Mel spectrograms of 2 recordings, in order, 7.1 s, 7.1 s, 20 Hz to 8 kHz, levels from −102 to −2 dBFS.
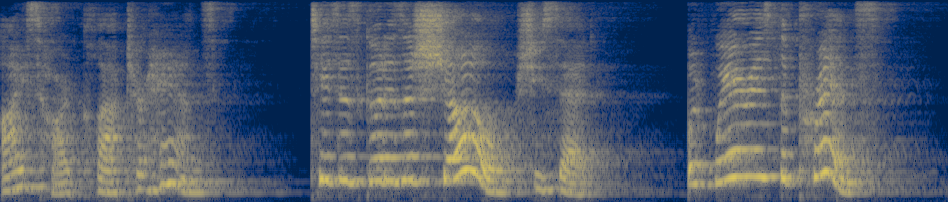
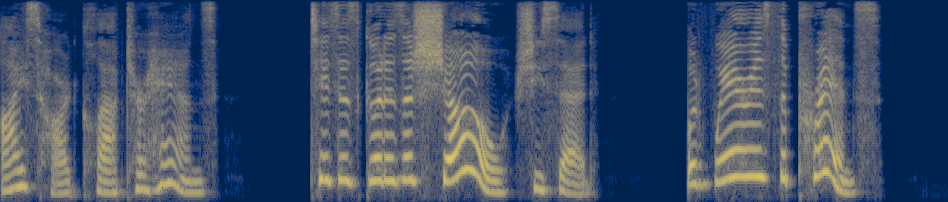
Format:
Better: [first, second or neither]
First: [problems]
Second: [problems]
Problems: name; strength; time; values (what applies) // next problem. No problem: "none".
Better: second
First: room echo; dies away in 0.7 s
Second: none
